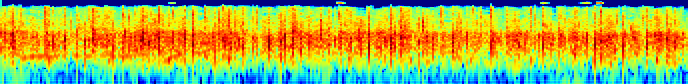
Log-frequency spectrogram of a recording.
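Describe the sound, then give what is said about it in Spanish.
Steady audience applause out of pity for a performer whose joke drew no laughs fills the whole stretch, a dense, even patter of many hands clapping at a consistent loudness with no voices standing out. “El aplauso de la pena, ya lo sé, Pobre hombre, este hombre mayor, un, por, un chiste que no pone y no se lo ríen.”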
